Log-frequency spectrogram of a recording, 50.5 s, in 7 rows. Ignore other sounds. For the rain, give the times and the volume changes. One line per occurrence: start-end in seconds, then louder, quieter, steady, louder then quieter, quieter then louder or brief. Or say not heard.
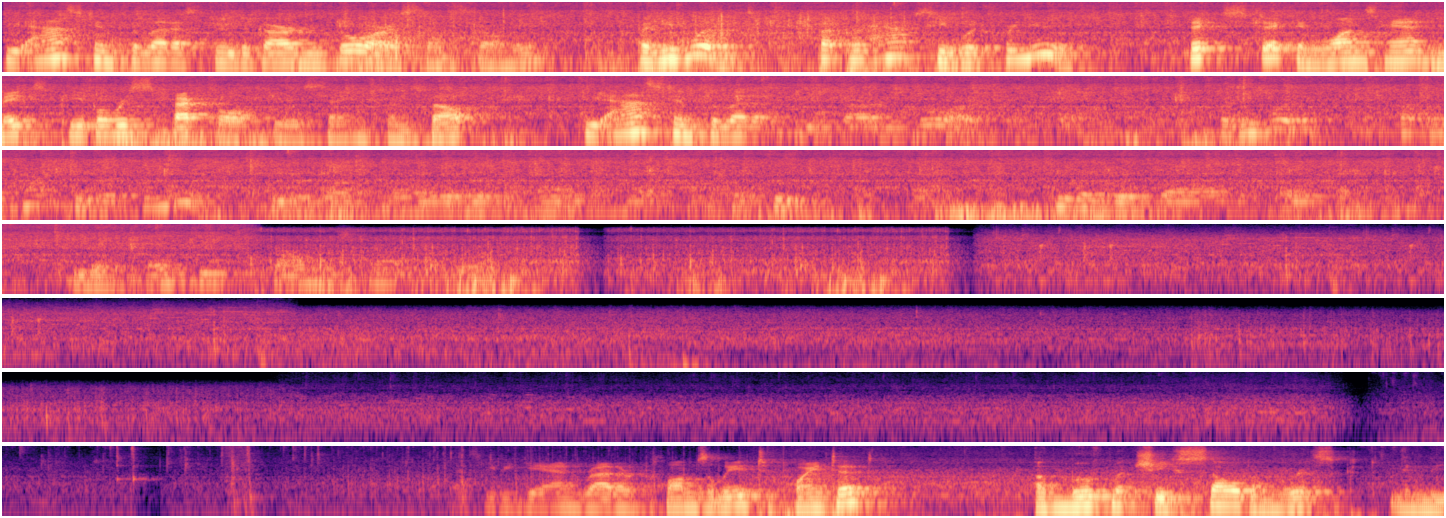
0.0-50.4 quieter.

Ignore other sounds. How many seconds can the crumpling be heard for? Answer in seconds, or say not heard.
3 s.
